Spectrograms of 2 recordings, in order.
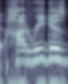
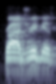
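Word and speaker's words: Rodríguez: Rodriguez, by the way, that's like an H at the beginning.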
